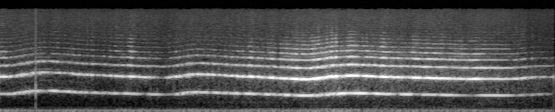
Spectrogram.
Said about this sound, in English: That's the fifth siren in the last hour. Uh, something's happened down at the cemetery. A lot of police cars and lights.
